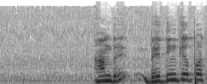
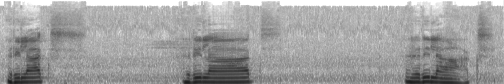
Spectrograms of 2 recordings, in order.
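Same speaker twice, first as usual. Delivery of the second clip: lower, measured meditation voice with long pauses; guided meditation; 4 semitones lower than usual. Acted. Teacher guiding listeners to relax and inhale, guided meditation.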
